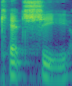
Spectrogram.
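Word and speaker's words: cat sìth: Well, in Irish folklore, there's something called the Catsey. Spelled Cat Sith. – Mm-hmm. I've heard it pronounced Ketchy also.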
